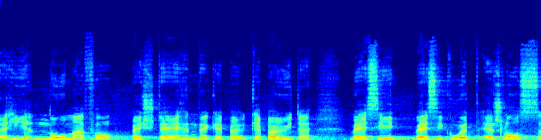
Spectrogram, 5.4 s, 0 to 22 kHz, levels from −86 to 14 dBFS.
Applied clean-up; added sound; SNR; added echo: none; none; none; none.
